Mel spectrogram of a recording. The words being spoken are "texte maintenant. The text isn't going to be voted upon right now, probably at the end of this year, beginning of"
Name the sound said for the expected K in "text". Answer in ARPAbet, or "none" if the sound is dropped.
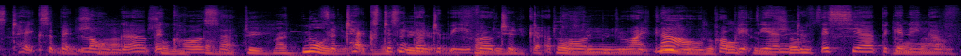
K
